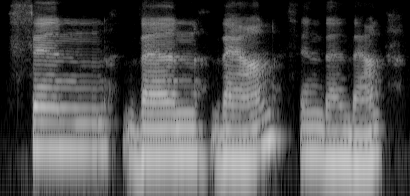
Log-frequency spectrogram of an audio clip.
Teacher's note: having that interdental position between the tongue between the teeth so that it can get that fricative sound this sound but because i'm getting ready for the next vowel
